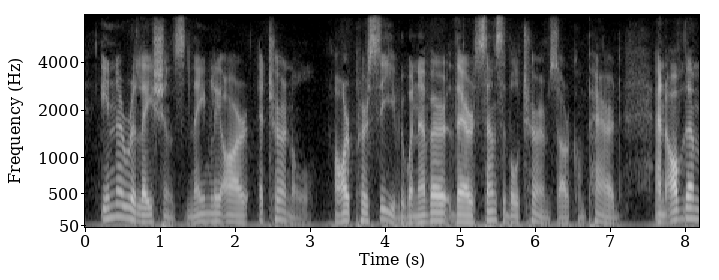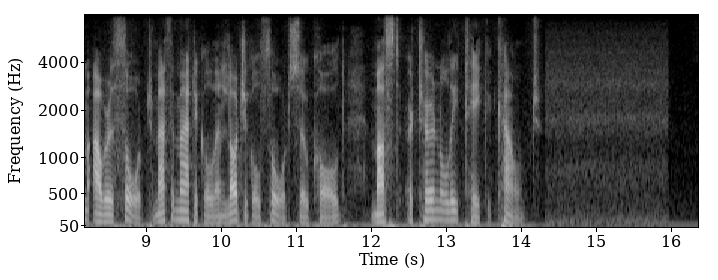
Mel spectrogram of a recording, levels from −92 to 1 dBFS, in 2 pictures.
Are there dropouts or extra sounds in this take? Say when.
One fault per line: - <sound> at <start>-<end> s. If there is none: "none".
none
